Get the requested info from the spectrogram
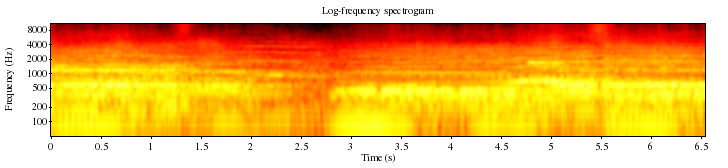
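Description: Dramatic choral music, voices held on long notes over a deep bass that changes every second or two.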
